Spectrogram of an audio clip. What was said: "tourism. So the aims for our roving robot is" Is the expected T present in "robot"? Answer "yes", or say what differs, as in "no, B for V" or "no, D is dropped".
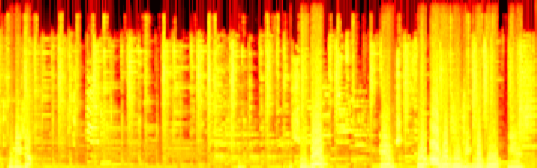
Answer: no, T is dropped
